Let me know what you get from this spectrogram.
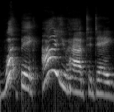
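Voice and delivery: put-on a curious girl noticing; little girl voice.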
